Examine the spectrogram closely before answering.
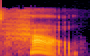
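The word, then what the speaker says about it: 好: The second character is hao, pronounced hao, which means good or well or fine.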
